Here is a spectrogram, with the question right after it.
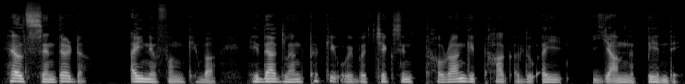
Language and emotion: Manipuri, sad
